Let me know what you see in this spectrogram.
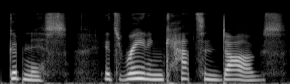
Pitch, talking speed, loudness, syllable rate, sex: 225 Hz, 125 wpm, -19 LUFS, 3.3 syllables/s, female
